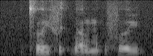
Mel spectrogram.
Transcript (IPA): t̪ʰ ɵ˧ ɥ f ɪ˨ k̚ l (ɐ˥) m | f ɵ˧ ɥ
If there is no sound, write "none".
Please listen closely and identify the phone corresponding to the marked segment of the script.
ɐ˨˧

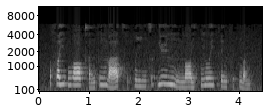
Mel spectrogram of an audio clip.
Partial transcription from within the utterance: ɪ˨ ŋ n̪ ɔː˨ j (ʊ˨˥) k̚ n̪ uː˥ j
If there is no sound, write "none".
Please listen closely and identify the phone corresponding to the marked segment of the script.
ʊ˨˥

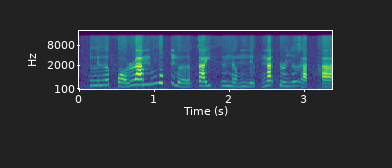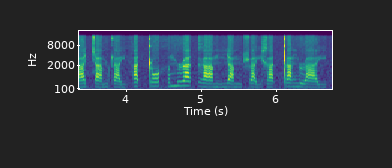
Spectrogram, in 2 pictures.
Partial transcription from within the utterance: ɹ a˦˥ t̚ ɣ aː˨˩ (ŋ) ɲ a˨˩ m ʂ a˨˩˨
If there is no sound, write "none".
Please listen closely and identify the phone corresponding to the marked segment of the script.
m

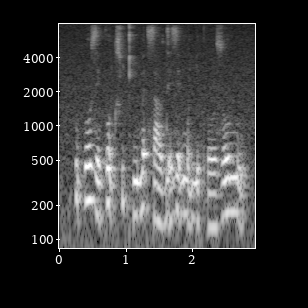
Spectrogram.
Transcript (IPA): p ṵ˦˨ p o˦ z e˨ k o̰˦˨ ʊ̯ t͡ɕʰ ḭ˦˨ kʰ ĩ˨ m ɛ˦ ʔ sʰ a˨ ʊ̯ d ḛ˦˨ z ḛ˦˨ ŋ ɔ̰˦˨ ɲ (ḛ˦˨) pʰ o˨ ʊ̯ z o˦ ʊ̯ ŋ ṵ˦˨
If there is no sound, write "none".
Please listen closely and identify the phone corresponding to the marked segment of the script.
ḛ˦˨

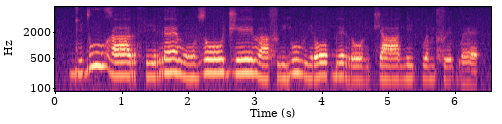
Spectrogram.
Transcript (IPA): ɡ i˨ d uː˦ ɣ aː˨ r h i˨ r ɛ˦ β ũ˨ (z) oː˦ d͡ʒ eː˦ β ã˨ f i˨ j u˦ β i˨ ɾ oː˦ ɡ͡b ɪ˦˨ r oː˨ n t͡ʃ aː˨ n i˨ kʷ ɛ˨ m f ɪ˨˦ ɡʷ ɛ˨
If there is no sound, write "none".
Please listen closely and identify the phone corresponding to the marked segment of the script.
z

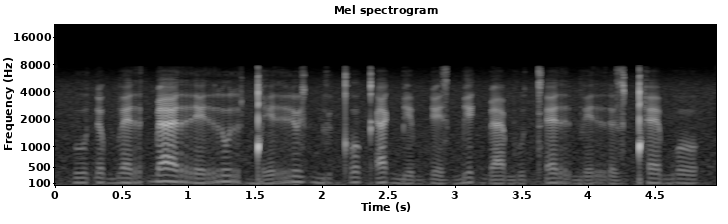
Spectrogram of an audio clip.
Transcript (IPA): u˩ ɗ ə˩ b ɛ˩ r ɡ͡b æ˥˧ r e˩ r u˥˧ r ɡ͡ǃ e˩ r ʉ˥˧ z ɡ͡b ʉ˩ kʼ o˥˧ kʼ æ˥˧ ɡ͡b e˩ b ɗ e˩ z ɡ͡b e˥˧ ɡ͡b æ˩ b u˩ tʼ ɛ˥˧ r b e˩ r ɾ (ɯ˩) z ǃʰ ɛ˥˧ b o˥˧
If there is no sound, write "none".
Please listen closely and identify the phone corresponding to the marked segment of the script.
ɯ˩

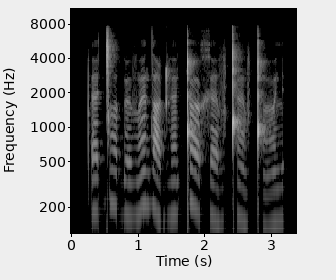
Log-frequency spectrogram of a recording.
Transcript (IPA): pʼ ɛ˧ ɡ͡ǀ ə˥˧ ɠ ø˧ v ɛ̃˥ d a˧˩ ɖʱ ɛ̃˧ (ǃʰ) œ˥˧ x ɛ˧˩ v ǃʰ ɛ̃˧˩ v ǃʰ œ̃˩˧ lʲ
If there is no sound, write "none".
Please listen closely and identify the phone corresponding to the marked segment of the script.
ǃ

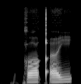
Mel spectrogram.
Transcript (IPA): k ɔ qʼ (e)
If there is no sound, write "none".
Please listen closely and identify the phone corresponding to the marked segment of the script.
i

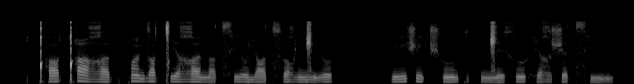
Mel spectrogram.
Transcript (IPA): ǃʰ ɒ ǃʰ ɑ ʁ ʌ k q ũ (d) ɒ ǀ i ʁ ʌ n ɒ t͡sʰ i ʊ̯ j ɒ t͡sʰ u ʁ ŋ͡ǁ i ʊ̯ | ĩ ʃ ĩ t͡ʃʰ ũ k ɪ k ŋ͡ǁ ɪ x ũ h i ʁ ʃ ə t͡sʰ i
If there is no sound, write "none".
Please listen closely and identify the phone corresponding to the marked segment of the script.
d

